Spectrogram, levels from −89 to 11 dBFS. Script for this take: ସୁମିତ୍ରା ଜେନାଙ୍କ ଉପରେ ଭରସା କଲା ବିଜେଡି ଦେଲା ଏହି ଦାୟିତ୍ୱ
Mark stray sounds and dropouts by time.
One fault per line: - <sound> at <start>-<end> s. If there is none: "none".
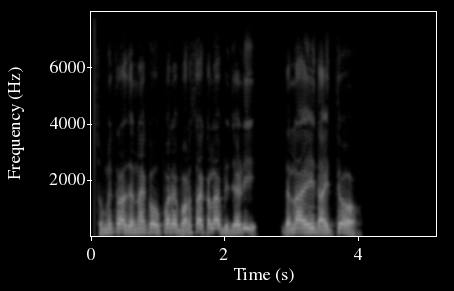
none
